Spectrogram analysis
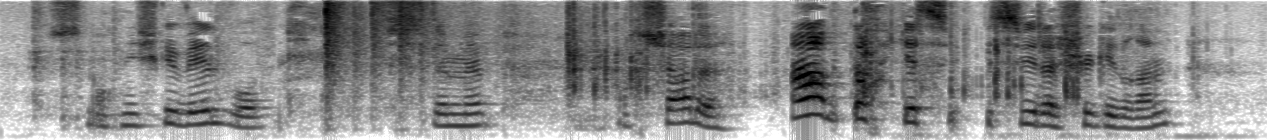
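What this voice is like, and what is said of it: Worn-out, strained voice. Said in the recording (German): “meine Stimme ist am Arsch”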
